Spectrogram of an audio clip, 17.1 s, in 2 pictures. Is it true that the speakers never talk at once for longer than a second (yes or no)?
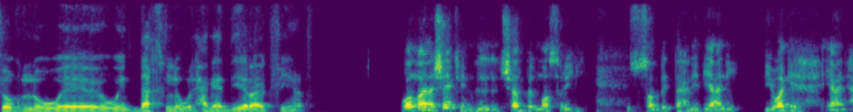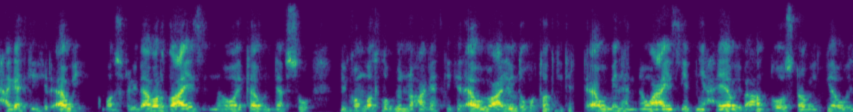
yes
